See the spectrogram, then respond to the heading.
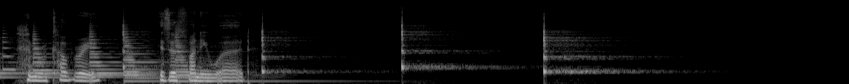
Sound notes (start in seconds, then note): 5.8 tick Tock abruptly stops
